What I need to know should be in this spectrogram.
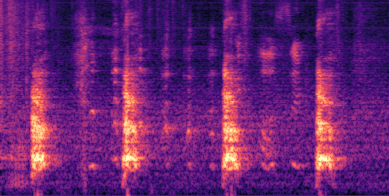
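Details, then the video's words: Bedlington Terrier puppy out in snow for the first time, unsure of a little snowman, giving four short sharp barks roughly one second apart, each a bright burst with a clear tonal core. "BEDLINGTON TERRIER PUPPY UNSURE OF THE SNOWMAN"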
